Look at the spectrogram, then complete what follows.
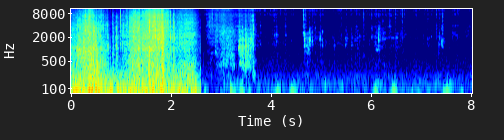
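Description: Rustling and crunching of wet leaf litter as a hand clears dead leaves and pulls up a white mushroom. It is loud for about the first two and a half seconds, then drops suddenly to faint crackles and ticks.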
